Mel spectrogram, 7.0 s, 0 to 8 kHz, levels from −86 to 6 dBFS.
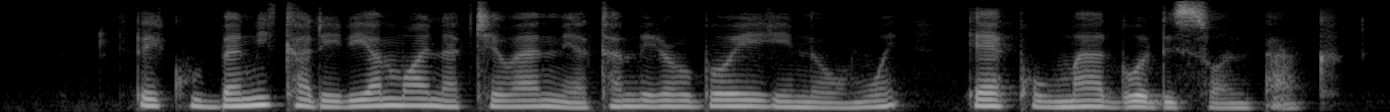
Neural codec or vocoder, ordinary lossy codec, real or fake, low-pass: codec, 16 kHz, 0.5 kbps, FunCodec, trained on LibriTTS, 25 frames a second; none; fake; none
